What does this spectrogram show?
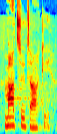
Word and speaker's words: matsutake: because it because it is difficult to harvest matsutaki can you repeat the pronunciation matsutaki or can you repeat the definition a large brownish edible japanese mushroom having firm flesh and a spicy aroma matsutaki matsutake can you repeat the language of origin japanese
